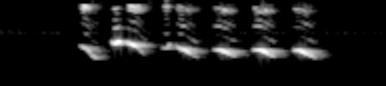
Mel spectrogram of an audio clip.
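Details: A sooty-headed bulbul delivers a phrase of six slurred, falling whistles in even succession, part of a loud, energetic variation song meant for tutoring and luring birds.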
